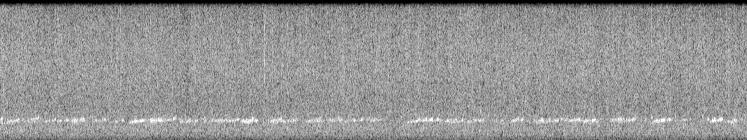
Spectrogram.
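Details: Frogs calling in a pristine forest beside a river: a steady train of short raspy pulses around one pitch, repeating through the whole stretch over a constant rushing wash of flowing water.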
